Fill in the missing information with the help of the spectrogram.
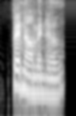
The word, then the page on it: Phenomenal: Indian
